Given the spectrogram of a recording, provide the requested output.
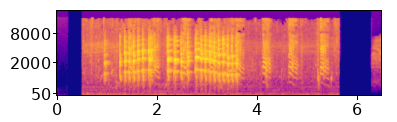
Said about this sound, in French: Voilà des bruits de dauphin.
